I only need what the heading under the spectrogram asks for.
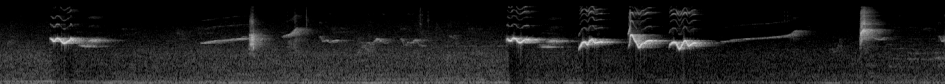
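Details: Caged Gouldian finch singing a mix of buzzy wavering notes and thin rising whistles, with a tight cluster of three or four loud buzzy notes in the second half.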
